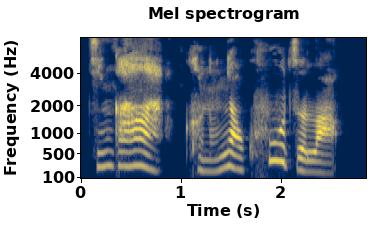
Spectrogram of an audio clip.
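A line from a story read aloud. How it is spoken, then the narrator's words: Quiet whisper. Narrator (Chinese): 胡小图小声说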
